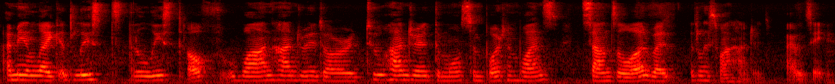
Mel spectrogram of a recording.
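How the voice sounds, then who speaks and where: A young woman who teaches German, a native Russian speaker, gives a casual explainer lesson on grammar. She's slow and relaxed, leaning on fillers and often checking in with "right?", her slightly low voice sitting over faint background noise.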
